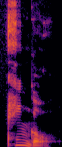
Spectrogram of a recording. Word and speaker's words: angle: And this word angle. With angle, we pronounce the hard ggg sound. Angle. Angle. Use the long a.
